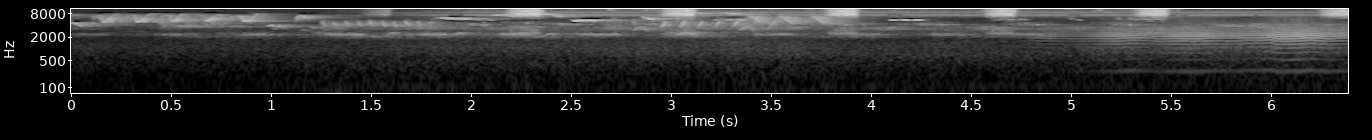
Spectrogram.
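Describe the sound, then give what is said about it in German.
Insects buzz and chirr outdoors in nature: a steady high-pitched hum under many evenly spaced, shrill chirping pulses. A fluttering buzz swells louder near the end, with no voices. “Das Krabbeln, Surren und Kriechen der Insekten.”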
